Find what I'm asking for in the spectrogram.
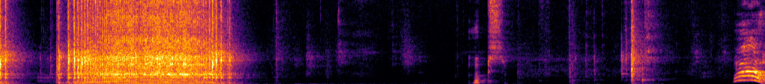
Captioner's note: loud grinding; vigorous grinding stops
